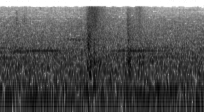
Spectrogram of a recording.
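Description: Footsteps crunch quickly on packed snow.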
